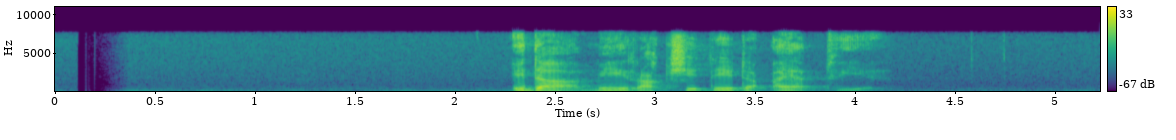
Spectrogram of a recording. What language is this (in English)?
Sinhala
